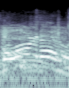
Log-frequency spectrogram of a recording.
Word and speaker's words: Gallardo: Gallardo.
